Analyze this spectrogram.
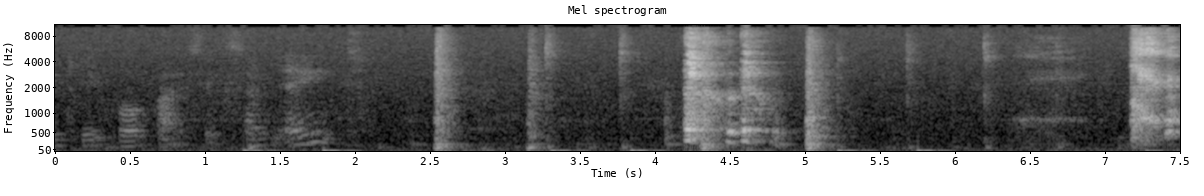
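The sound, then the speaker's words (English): A young boy coughs several times in short, harsh bursts, with a quiet voice murmuring between the coughs and a couple of faint clicks in the background. “He's got a bad cough, haven't you, darling?”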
